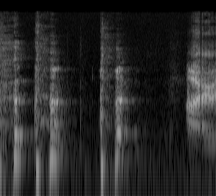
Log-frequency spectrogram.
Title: Cough cough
